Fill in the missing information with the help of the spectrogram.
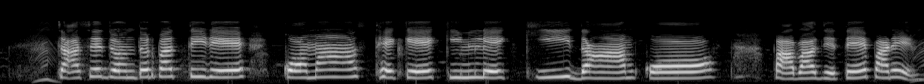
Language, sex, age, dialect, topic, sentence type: Bengali, female, <18, Standard Colloquial, agriculture, question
